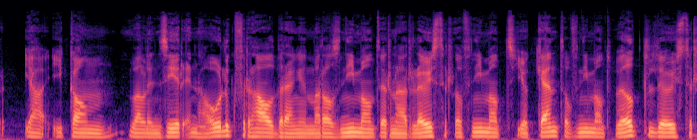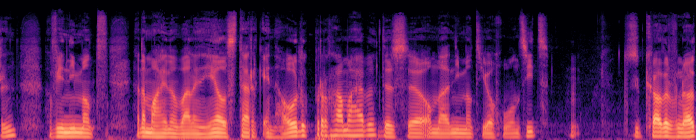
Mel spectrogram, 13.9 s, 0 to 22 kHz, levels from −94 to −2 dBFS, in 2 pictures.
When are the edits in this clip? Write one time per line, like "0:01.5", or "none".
0:08.1
0:10.7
